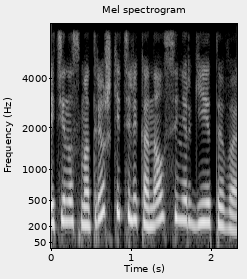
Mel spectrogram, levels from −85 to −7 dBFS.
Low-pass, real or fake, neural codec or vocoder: 7.2 kHz; real; none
